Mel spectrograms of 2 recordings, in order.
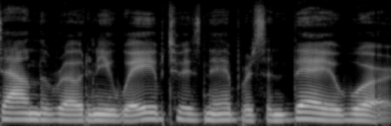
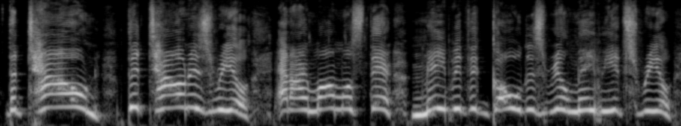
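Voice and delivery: very high, loud excited cry; elated, high-pitched exclaiming; thrilled discovery; 8 dB louder than usual. Acted. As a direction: shout it as a dream coming true. Isaac thrilled at seeing the town.

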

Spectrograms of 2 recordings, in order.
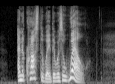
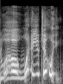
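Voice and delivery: astonished; 9 semitones higher than usual. Acted. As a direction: stop him with a high Whoa. Tailor stops the man.

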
